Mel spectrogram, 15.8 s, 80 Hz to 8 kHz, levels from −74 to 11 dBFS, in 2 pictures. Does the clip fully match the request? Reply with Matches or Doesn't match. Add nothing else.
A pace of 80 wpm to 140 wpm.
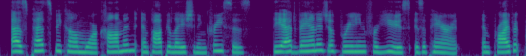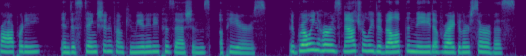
Matches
